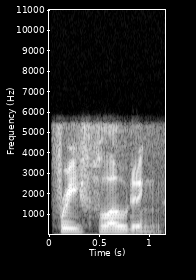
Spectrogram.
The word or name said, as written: free-floating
